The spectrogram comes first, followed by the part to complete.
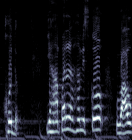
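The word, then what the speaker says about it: خود: इसको हम पढ़ेंगे खुद। यहाँ पर ये वाव साइलेंट है।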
